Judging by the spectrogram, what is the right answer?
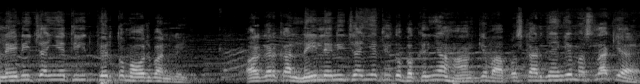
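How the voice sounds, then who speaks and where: Over background music, a man speaks in a high pitch with fairly even intonation. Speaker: Islamic preacher. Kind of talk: religious sermon in Urdu. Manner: emotional, passionate, storytelling.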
